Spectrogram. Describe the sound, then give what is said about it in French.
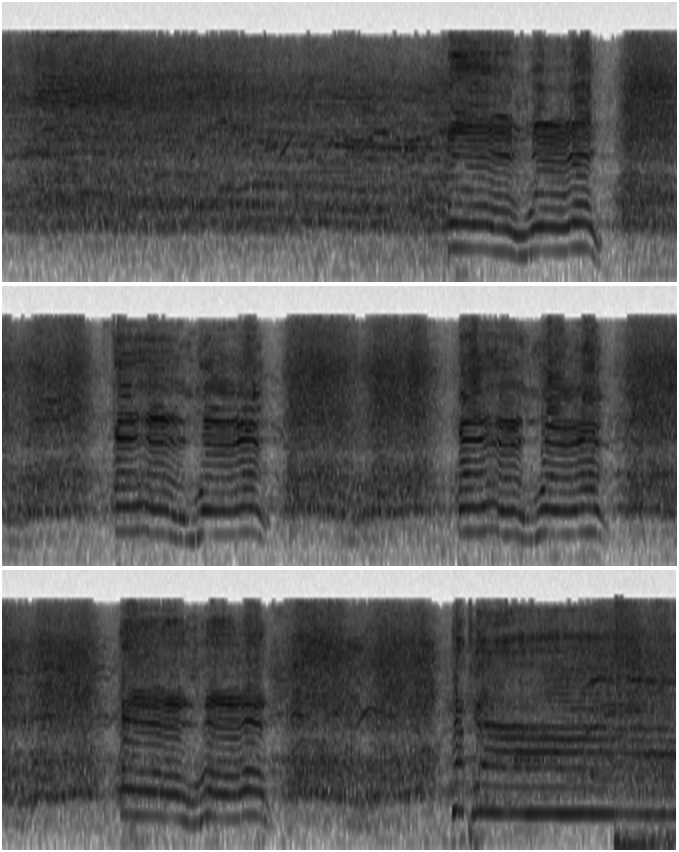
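A large live crowd at an event in Marseille roars and cheers loudly and continuously, urged to make as much noise as possible, with a rhythmic chant or call rising and falling about every few seconds above the steady wall of noise. “On va faire un maximum de bruit Vous êtes entendus dans toute la France Faites du bruit”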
